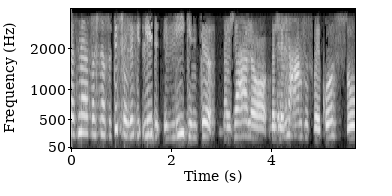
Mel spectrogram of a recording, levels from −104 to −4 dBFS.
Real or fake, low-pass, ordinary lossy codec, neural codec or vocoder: real; 3.6 kHz; AAC, 16 kbps; none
